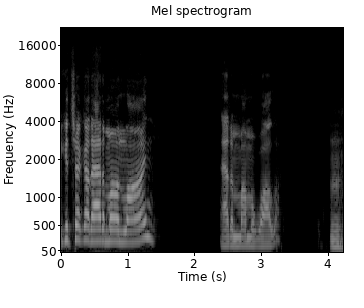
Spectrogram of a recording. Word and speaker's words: Adam Mamawala: Adam Mamawala. Mhm. Really, it's not a tough name, just like you would pronounce it.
